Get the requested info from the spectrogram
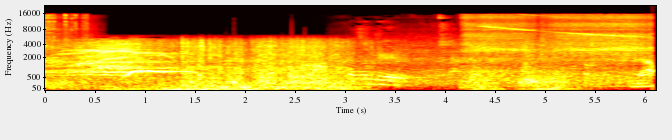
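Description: Roller coaster ride sound: a dense rush of wind with riders' voices, including a held shout about a second in, as the floorless dive coaster drops. The rush falls away about three seconds in, leaving quieter voices.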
